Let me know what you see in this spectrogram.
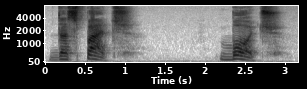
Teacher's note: So palatal africat sord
